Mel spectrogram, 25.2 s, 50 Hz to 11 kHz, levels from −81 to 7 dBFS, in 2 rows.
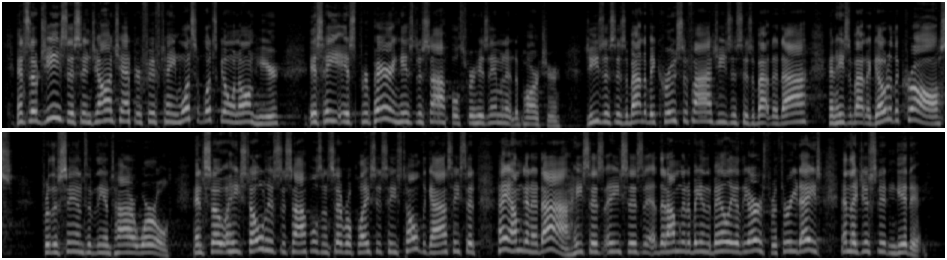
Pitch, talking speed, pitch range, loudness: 220 Hz, 220 wpm, 205-235 Hz, -33 LUFS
